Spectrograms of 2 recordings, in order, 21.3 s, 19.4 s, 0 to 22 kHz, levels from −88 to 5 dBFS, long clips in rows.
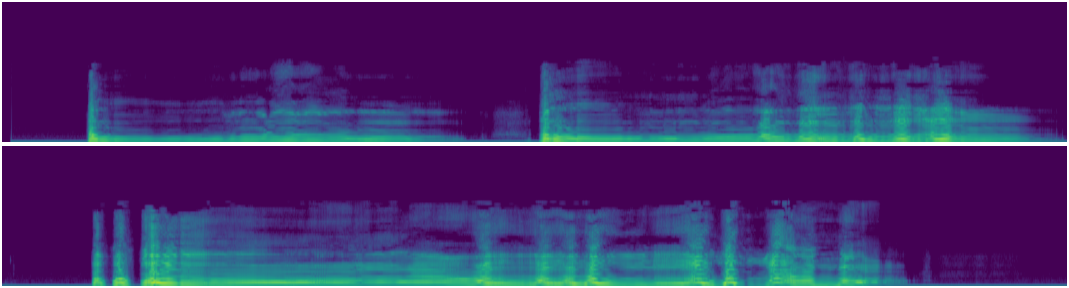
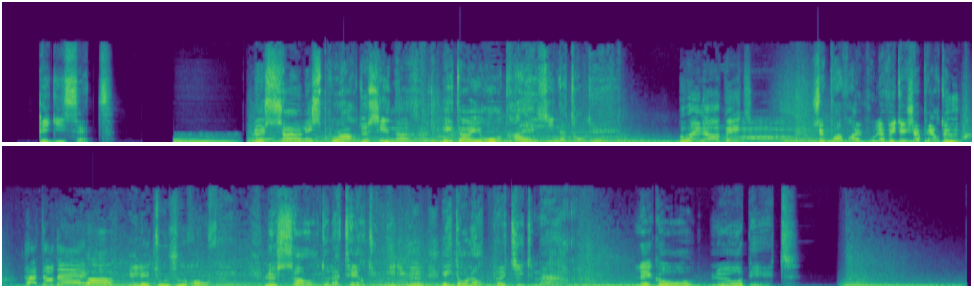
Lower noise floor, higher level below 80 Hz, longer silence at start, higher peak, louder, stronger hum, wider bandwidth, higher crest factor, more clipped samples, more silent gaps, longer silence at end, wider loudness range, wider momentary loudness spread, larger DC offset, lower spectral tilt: second, -69 dBFS vs -75 dBFS; second, -52 dBFS vs -26 dBFS; first, 0.85 s vs 0.4 s; about the same, -2 dBFS vs 0 dBFS; second, -22 LUFS vs -15 LUFS; neither; second, 12.5 kHz vs 16 kHz; first, 20 dB vs 14 dB; neither; neither; first, 1.75 s vs 0.05 s; first, 10 LU vs 4 LU; first, 16 LU vs 10 LU; first, 0.6% vs under 0.1%; about the same, -3 dB/octave vs -4 dB/octave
